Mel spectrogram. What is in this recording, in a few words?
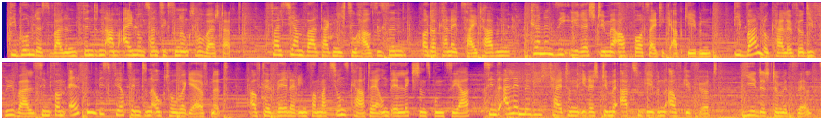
early voting option German, radio advert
